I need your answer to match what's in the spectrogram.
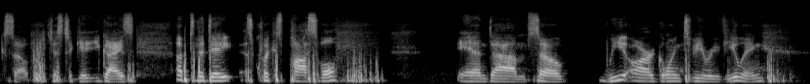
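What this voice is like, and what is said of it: Out of breath, winded speech. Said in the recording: “I'm out of breath. ... going down the stairs”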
